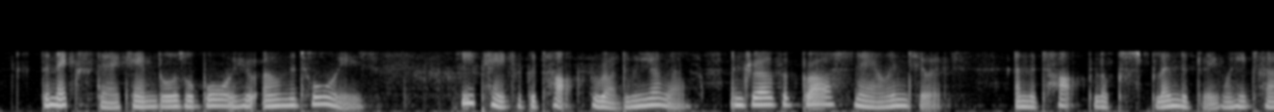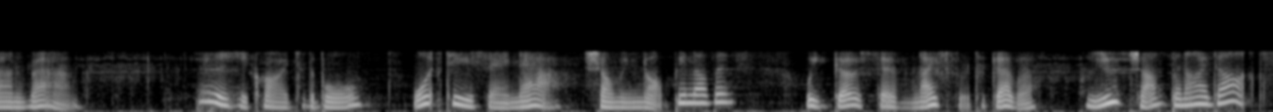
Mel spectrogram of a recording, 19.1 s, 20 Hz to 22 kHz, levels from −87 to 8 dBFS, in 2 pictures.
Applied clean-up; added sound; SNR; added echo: neural separator model SepFormer WHAMR!.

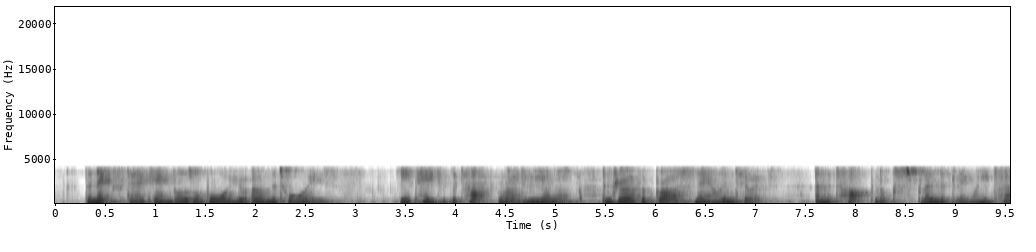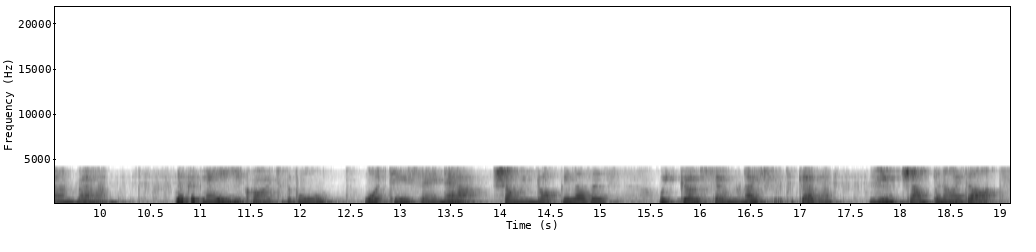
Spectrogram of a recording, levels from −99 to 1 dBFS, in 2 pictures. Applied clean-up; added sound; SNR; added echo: neural separator model SepFormer DNS4.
